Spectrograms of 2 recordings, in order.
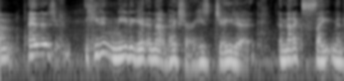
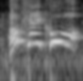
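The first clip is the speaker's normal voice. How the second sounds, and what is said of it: Imitates a cartoon character's voice. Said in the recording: “my Kid Flash impression”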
